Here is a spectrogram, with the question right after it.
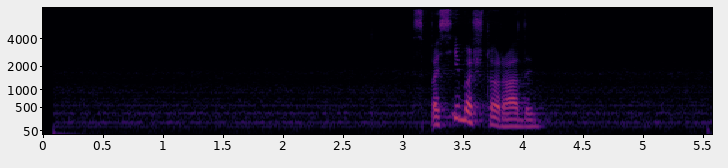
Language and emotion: Russian, positive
